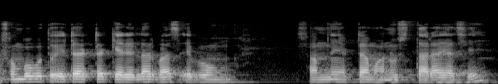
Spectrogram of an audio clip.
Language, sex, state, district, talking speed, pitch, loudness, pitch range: Bengali, male, West Bengal, Alipurduar, 130 wpm, 115 Hz, -18 LUFS, 110-120 Hz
